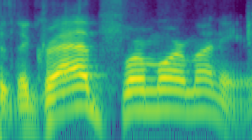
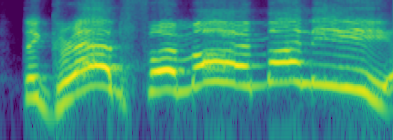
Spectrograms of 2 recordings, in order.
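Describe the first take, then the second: First: Said in the usual way. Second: High, slow, hammed-up shout; movie parody voice. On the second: Mocking money-grabbing movie sequels, high cartoonish shout. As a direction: stretch it out in a high character voice.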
